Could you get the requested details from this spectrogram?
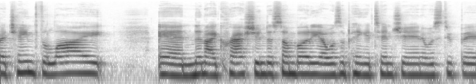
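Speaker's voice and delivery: ordinary talk, nothing marked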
